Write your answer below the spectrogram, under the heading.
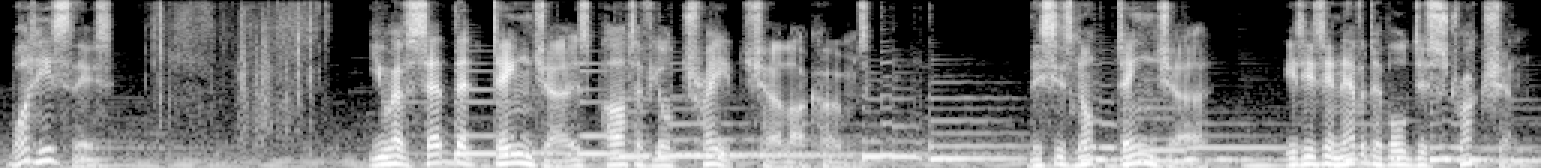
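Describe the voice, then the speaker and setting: An actor playing a fussy, caring Victorian gentleman doctor in an audio drama, with earnest, old-fashioned formal speech. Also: medium pitch, very animated, measured pace, long pauses, loud music behind the voice. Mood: grave, troubled.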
